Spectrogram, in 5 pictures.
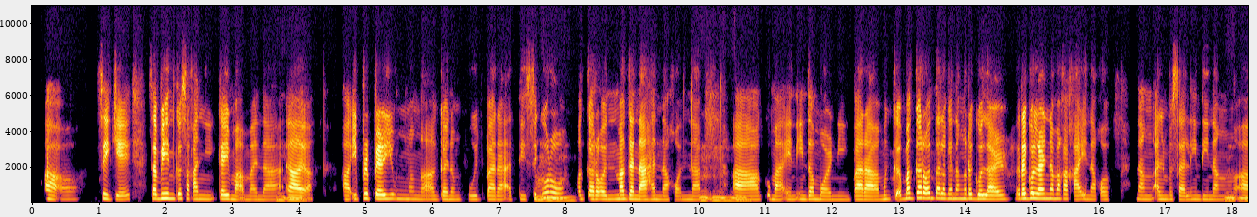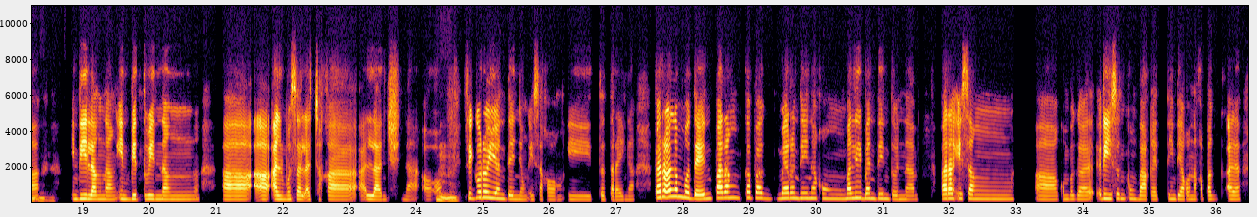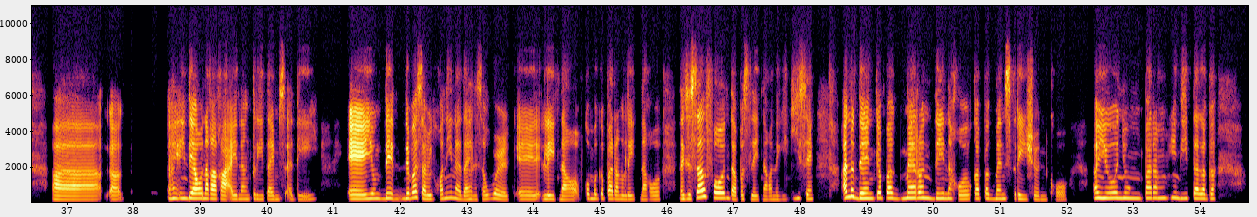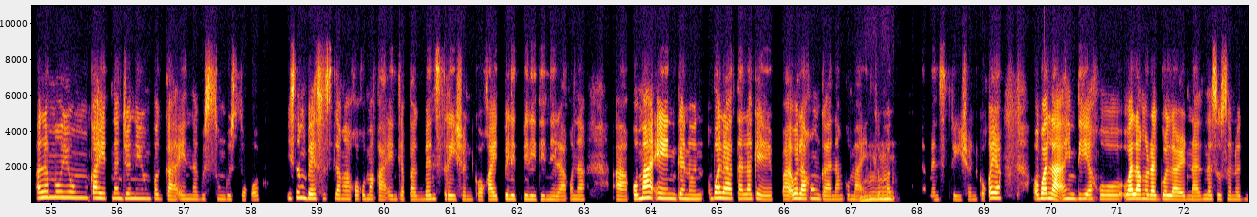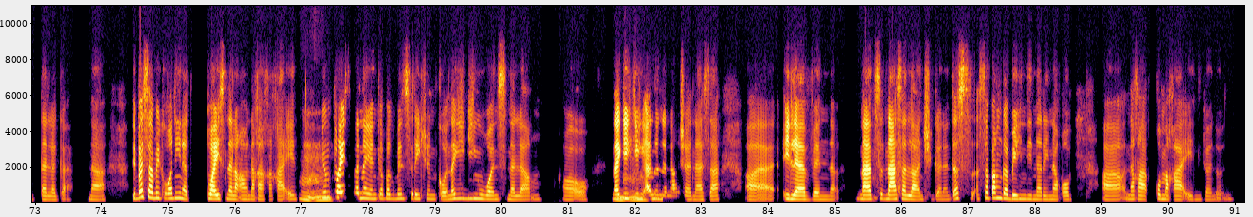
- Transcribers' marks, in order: tapping; other background noise
- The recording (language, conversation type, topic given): Filipino, advice, Paano ako makakapagplano ng oras para makakain nang regular?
